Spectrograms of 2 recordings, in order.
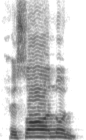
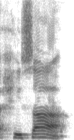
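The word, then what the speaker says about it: حِصَان: hisanun hisanun kuda kuda Jangan dibaca Hisa alhisanu nah ini antara tebal dan tipis ya pelajaran tajwid kalau dia tebal makhrajnya sama ini Shad dan Sin makhrajnya sama tapi kalau Shad sifatnya tebal Sin sifatnya tipis Hisan dan Hisan Kalau antum baca Hisan artinya kebaikan Kalau Hisan kuda beda kan Hisan kebaikan Kalau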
